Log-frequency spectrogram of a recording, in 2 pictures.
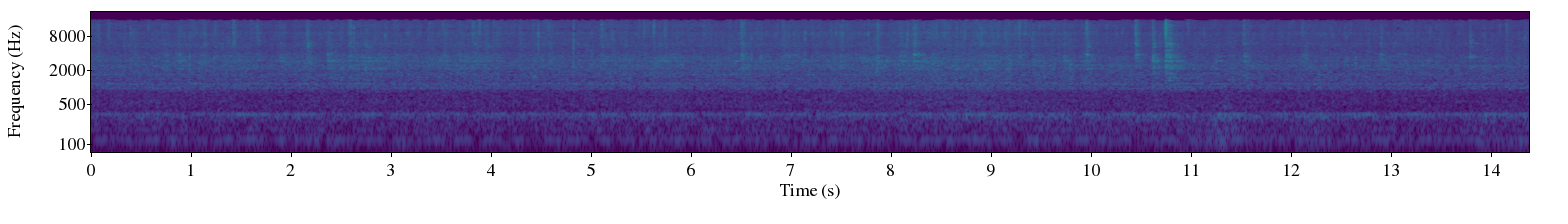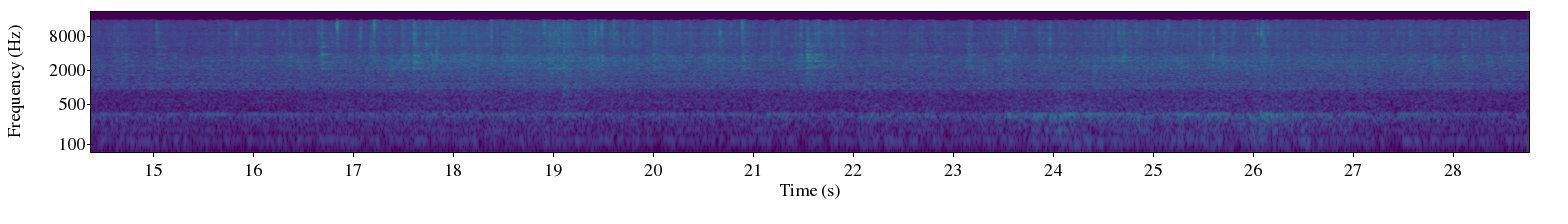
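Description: Heavy storm rain falling and running steadily, with a constant low rumble beneath it. The rain swells louder for a couple of seconds near the end.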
